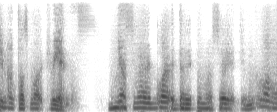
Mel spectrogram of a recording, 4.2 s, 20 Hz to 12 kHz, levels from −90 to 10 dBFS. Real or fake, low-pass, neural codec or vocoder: fake; 10.8 kHz; codec, 44.1 kHz, 0.9 kbps, DAC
